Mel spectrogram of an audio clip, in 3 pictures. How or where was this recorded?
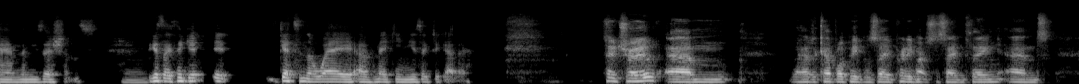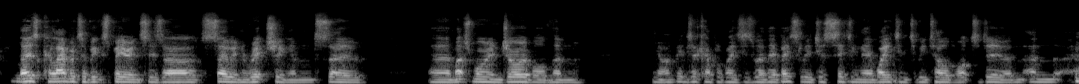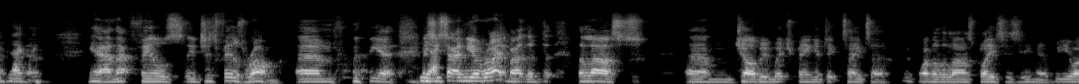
video call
